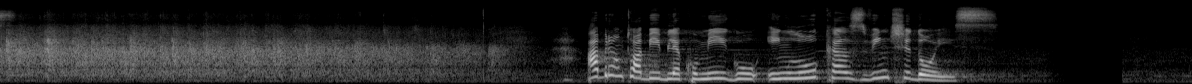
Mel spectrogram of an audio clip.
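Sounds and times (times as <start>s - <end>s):
audience applauding: 0.0s - 5.3s
speech: 6.0s - 9.8s.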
